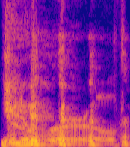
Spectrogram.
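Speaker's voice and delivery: movie trailer announcer voice. Recalling how every movie trailer started: Don LaFontaine trailer voice. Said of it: "It was like".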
